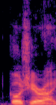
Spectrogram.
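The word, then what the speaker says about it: ゴジラ: And nobody says Godzilla. Gojira. Yeah, I'm pretty sure they do. I mean, it's Japan. That's how they pronounce it.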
